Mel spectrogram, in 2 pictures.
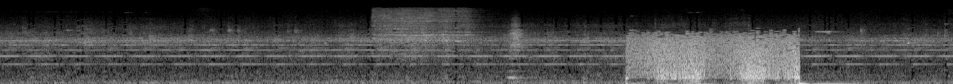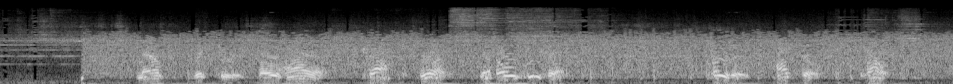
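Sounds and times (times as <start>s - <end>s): high ringing tones: 0.0s - 19.0s
loud hiss burst: 13.8s - 15.8s.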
